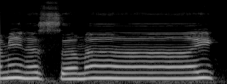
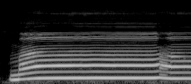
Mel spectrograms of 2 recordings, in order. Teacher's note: مد متصل ہے، 4 الف کے برابر کھینچ کے پڑھیں گے 4 سے 5 تک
